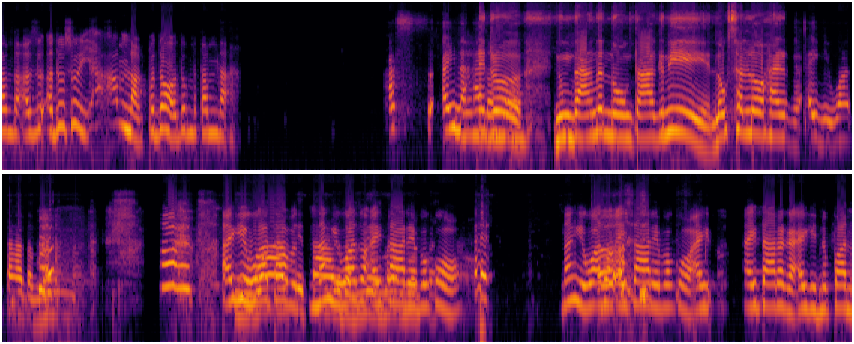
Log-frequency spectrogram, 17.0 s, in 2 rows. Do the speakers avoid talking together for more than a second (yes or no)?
no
